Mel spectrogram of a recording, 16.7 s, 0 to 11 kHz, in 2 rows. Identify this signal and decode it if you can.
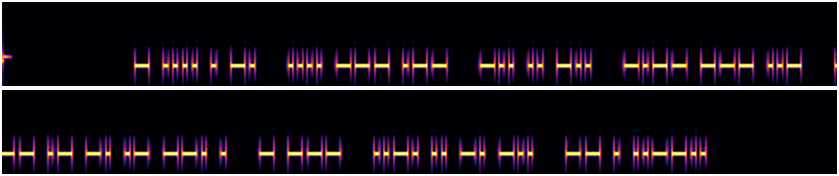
Morse code, heard as a keyed tone, about 25 wpm, 700 Hz. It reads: THEN HOW DID YOU MANAGE TO FIND ME?
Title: Sentences from Top 1400 Words 25wpm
